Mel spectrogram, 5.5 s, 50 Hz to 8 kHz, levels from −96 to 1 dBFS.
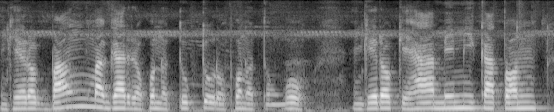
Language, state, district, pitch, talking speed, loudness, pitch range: Kokborok, Tripura, West Tripura, 155 Hz, 130 wpm, -17 LUFS, 140-160 Hz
